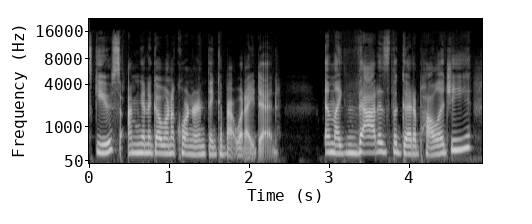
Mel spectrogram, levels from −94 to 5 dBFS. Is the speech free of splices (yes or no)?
yes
